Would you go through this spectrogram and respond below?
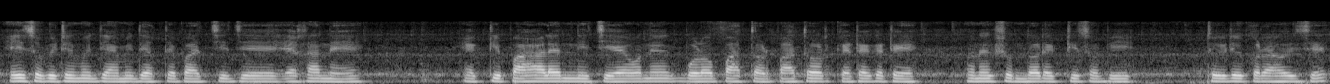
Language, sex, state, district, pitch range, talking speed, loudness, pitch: Bengali, male, Assam, Hailakandi, 135-140 Hz, 110 wpm, -16 LUFS, 135 Hz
